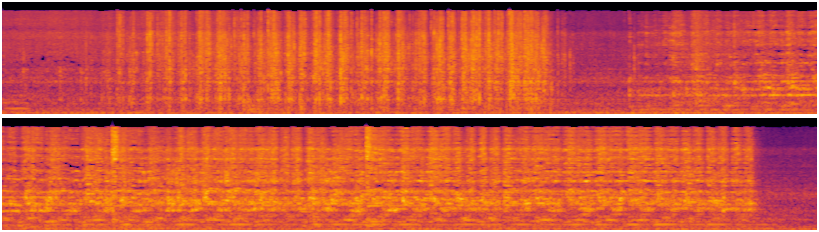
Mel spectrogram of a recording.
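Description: Wire whisk stirring jelly powder into hot water in a steel saucepan: rapid clinking and scraping of the wires against the pot. It pauses briefly about five seconds in, resumes, and cuts off suddenly just before the end.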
